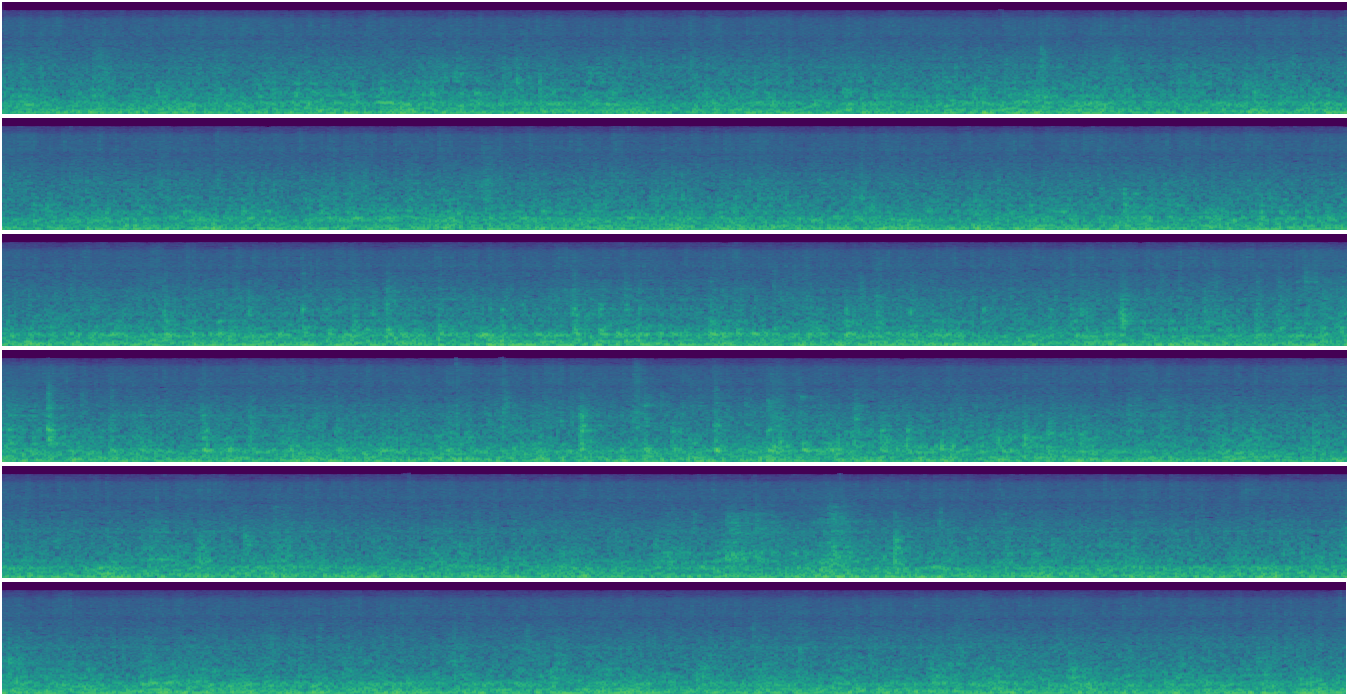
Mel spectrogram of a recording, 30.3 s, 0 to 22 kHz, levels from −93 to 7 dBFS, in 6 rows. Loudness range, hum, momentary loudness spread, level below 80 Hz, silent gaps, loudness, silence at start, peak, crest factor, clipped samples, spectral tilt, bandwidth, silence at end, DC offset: 1 LU; none; 2 LU; -28 dBFS; none; -25 LUFS; 0 s; -6 dBFS; 16 dB; under 0.1%; -6 dB/octave; 16 kHz; 0 s; under 0.1%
